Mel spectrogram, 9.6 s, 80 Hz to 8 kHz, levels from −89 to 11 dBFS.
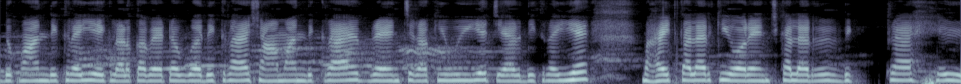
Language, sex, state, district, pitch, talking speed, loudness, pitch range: Hindi, female, Bihar, Madhepura, 210 Hz, 195 wpm, -17 LUFS, 205-220 Hz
